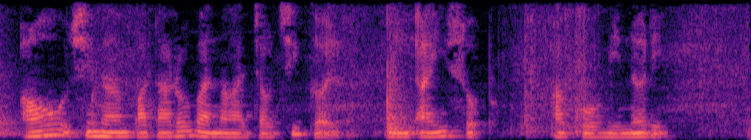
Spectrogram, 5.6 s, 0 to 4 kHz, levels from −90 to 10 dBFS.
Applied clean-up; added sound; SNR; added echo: none; Drawer open or close; 13 dB; none.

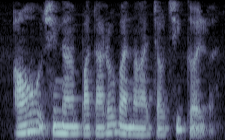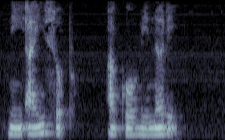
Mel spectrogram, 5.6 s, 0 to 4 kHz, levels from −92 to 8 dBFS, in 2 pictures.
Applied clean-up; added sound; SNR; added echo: none; none; none; none.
